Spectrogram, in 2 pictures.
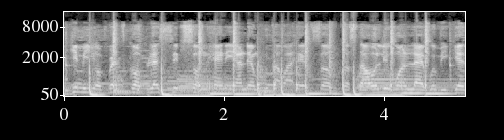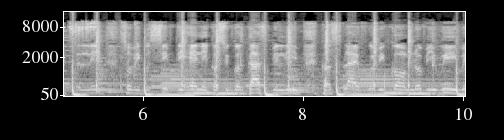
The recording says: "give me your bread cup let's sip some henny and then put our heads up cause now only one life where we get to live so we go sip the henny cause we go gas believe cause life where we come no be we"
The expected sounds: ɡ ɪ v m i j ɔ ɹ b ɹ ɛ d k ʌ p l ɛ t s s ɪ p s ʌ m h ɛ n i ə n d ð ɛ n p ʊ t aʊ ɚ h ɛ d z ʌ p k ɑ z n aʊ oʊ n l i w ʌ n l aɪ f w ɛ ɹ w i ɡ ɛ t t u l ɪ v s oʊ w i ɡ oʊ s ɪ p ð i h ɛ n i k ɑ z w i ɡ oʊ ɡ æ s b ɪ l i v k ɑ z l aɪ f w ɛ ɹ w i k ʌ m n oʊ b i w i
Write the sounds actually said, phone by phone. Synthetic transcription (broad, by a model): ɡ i v m i j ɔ b ɹ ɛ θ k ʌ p l ɛ t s s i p s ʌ m h ɛ n i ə n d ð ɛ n p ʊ t aʊ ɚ h ɛ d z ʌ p k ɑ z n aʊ oʊ n l i w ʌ n l aɪ f w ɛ w i ɡ ɛ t t u l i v s oʊ w i ɡ oʊ s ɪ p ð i h ɛ n i k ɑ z w i ɡ oʊ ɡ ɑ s b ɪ l i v k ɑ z l aɪ f w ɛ w i k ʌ m n oʊ b i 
